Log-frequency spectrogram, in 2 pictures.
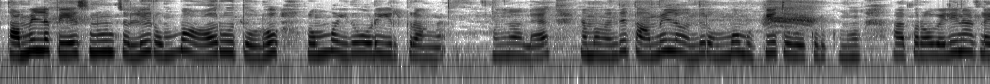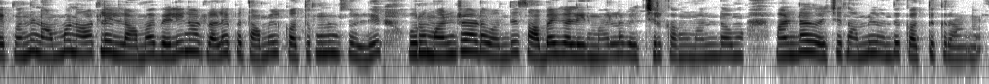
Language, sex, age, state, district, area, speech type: Tamil, female, 18-30, Tamil Nadu, Namakkal, rural, spontaneous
